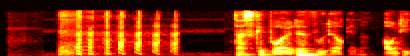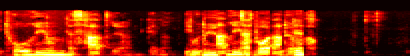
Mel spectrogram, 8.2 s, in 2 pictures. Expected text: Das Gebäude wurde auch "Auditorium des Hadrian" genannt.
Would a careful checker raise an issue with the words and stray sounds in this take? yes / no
yes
